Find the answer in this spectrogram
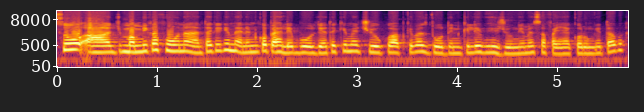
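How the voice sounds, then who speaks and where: A young woman talks casually to her viewers, mixing into her the way vloggers do. Her voice sits a little high but sounds soft and mellow rather than bright. She rambles comfortably through everyday stories. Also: fairly even intonation, quick pace. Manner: chatty, Hindi mixed with English words. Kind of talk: casual chat.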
